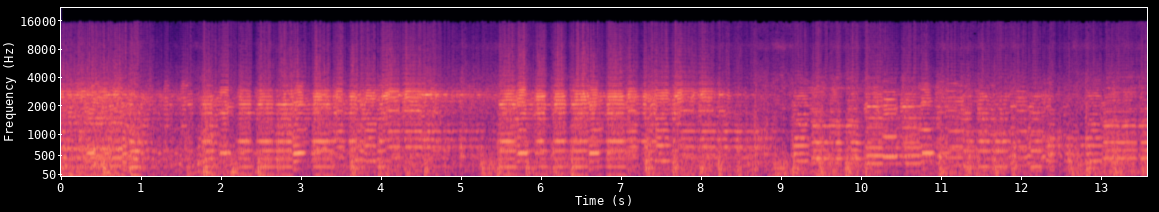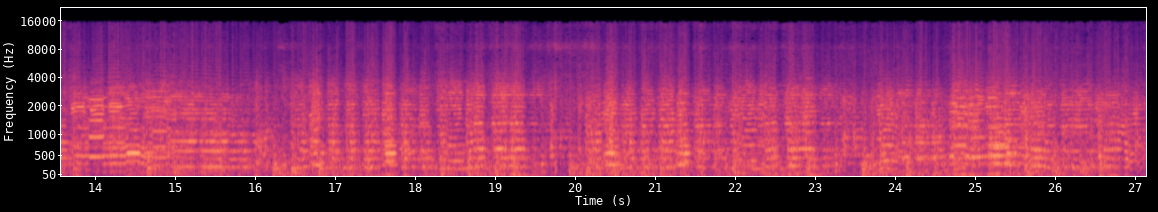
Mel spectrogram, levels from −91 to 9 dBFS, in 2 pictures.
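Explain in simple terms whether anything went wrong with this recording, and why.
Something did go wrong: the sound has buffer tearing from start to finish. The program filling the audio buffer and the hardware playing it out have slipped, so in each small chunk about half the sound is stale, roughly 10 ms old, with hard joins either side. That gives a steady robotic buzz at 188 Hz, which fits a 256-sample buffer. Unlike mains hum, the buzz disappears whenever the sound itself goes quiet.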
